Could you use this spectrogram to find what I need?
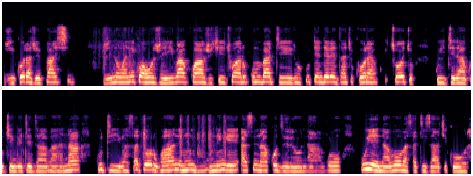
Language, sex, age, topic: Ndau, female, 36-49, education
